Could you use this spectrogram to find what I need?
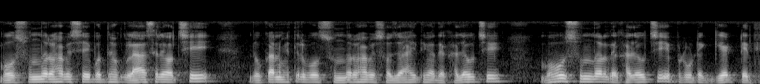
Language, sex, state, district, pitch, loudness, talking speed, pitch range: Odia, male, Odisha, Malkangiri, 110 Hz, -19 LUFS, 195 wpm, 105-120 Hz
